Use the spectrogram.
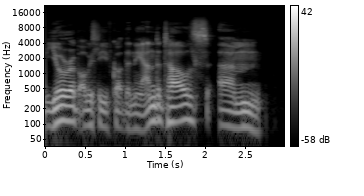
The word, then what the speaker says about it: Neanderthal: Um but in Europe obviously you've got the neanderals um which which is pronounced like that with a with a t not with a th sound.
